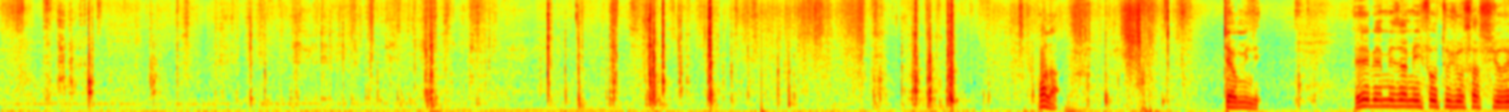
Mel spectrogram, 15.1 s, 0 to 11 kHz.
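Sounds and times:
plastic clicks and knocks: 2.4 - 8.0.

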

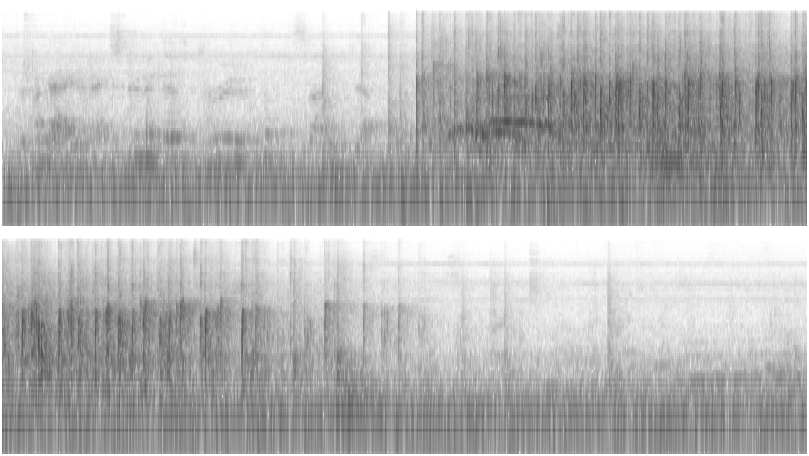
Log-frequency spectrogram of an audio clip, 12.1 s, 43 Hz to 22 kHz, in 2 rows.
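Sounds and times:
audience applauding: 3.1 - 9.3.

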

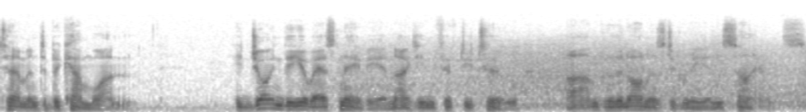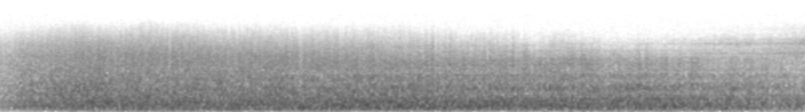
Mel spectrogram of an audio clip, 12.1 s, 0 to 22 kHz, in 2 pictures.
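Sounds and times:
loud jet engine noise: 2.4 - 12.0.

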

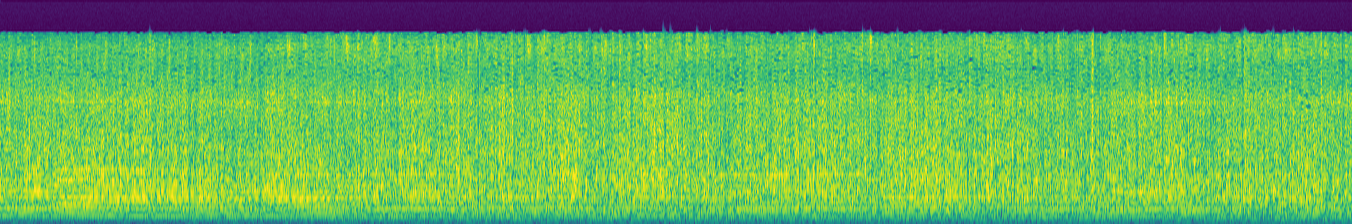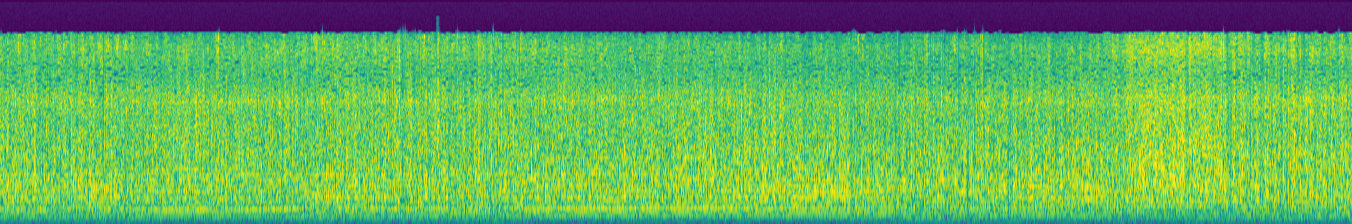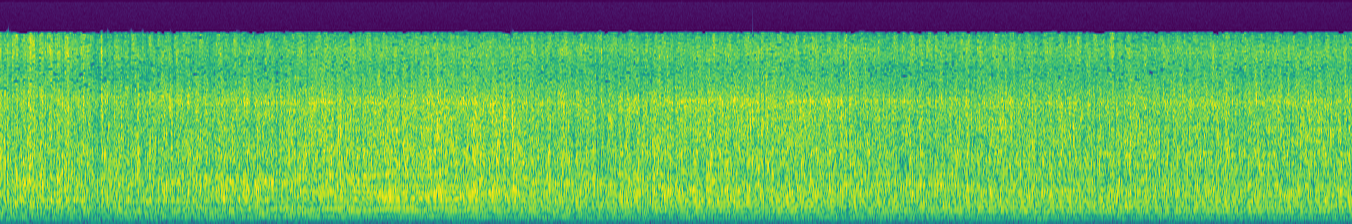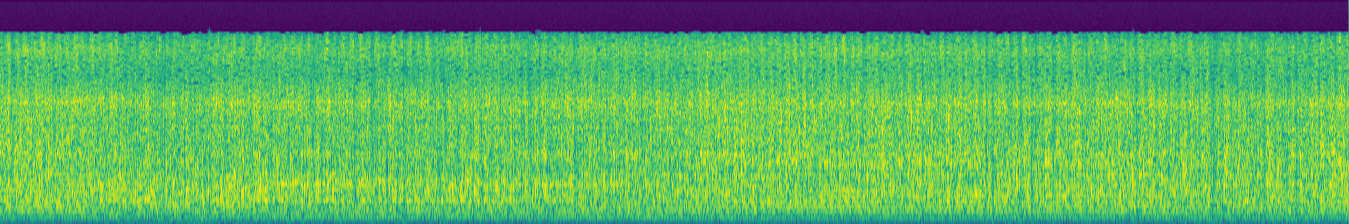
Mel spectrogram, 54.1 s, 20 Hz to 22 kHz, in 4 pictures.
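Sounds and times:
aircraft engine and propeller: 0.0 - 54.0
wind rushing: 0.0 - 54.0.

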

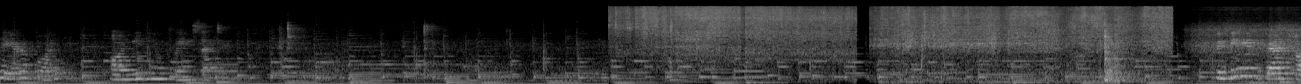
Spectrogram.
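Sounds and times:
background music: 0.0 - 13.0
meat sizzling in a wok: 6.1 - 13.0.

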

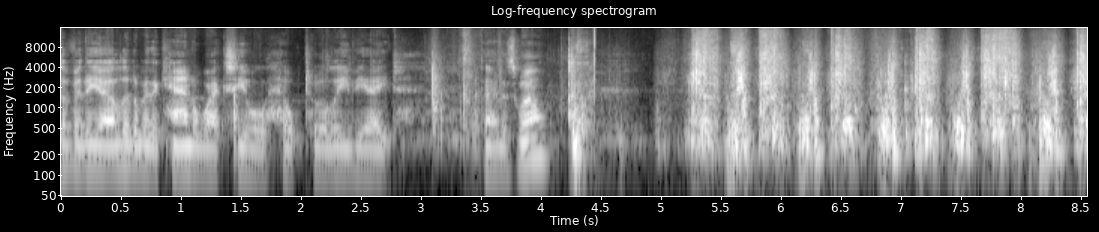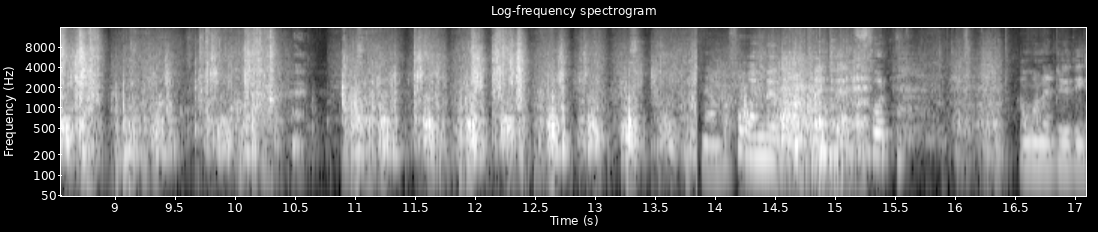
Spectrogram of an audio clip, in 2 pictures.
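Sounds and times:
wax scraping on wood: 5.0 - 16.5.

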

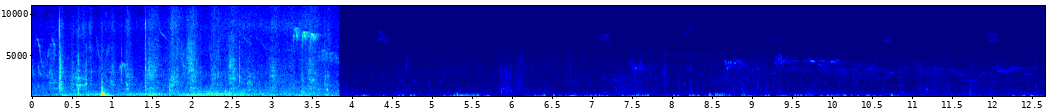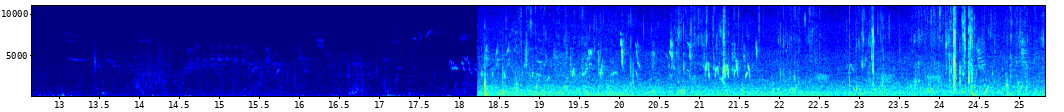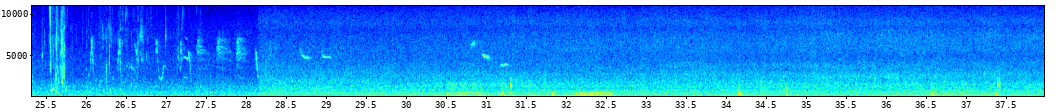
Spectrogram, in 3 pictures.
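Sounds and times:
water rushing: 0.0 - 3.9, 18.2 - 37.9
faint bird chirps: 18.2 - 29.3
water splashes: 18.2 - 37.9.

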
